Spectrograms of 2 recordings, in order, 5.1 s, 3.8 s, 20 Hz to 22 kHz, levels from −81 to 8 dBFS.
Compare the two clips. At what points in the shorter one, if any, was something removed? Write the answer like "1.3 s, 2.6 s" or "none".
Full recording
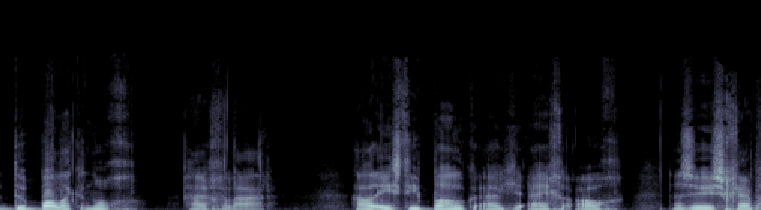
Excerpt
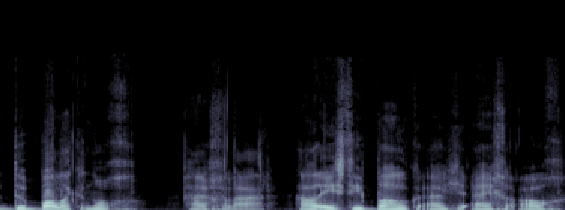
1.9 s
